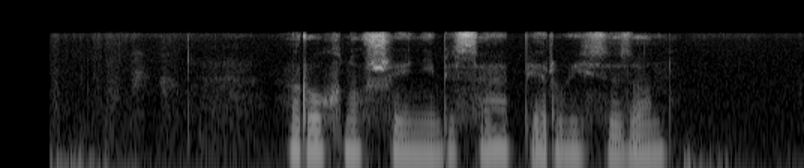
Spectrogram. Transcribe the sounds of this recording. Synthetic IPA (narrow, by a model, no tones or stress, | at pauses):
ruxʷnufʂɨnʲebʲɪsapʰervɨjsezon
